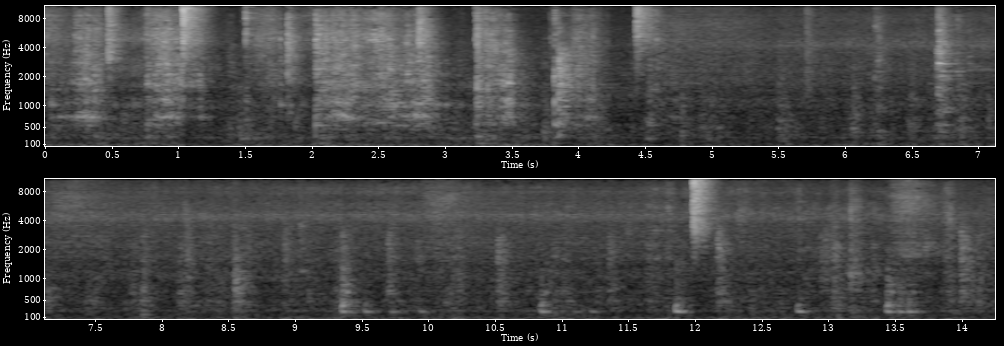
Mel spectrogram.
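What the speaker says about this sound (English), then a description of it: "And all of the pears. And give that a good mix." Pears are tossed with sugar and butter in a mixing bowl, giving a steady, busy run of clattering, scraping and clinking that is densest at first, then thins to scattered taps, close up.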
